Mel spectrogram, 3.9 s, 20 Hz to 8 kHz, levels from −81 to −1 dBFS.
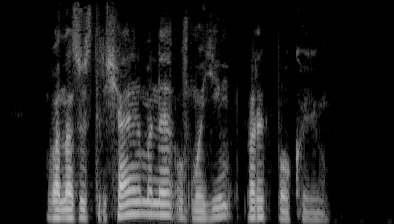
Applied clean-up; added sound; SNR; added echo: neural mask model DeepFilterNet 3.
